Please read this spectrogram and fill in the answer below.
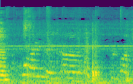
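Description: Faint voices of people talking in a small room, with one short knock about one and a half seconds in.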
